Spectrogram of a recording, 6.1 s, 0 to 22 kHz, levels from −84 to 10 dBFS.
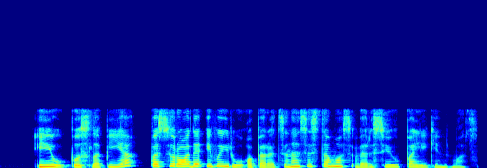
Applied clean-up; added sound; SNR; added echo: none; none; none; none.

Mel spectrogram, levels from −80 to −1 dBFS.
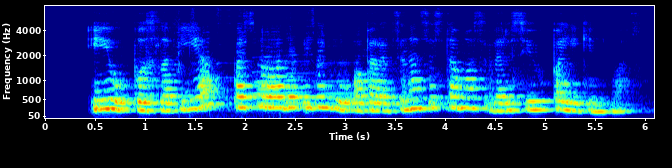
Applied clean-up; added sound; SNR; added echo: neural separator model SepFormer DNS4.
